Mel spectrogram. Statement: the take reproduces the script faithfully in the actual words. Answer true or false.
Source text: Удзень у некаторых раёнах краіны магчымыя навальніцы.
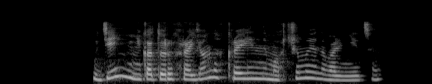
true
